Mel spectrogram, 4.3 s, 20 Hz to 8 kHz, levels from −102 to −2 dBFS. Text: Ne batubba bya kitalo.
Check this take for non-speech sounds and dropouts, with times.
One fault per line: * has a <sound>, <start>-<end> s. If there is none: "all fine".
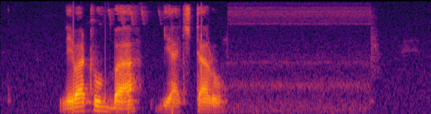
all fine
